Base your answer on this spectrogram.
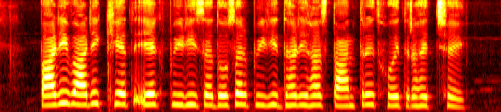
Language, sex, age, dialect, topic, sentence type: Maithili, female, 41-45, Southern/Standard, agriculture, statement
